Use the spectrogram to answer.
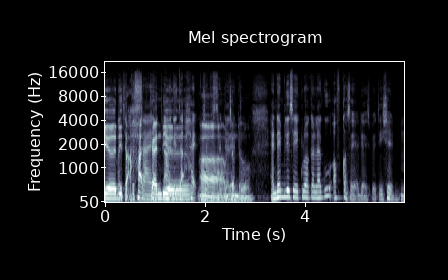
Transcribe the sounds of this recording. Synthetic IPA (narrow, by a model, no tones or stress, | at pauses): ədiət̪a̰ʔəhakandiədit̪aʔhat̪̚maaamat͡ʃamt̪u | ʔɛ̃ndɛ̃nbiləsajəkluakanlaɡuʔɔfkɔsajɛ̰dəɛ̰kspɛk̚t̪eʃə̃n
